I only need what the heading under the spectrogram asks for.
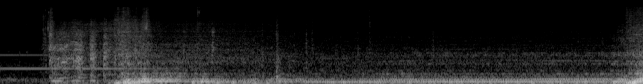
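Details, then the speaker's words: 2002 Ford Mustang 3.8L V6, 5-speed manual, high mileage, non-stock exhaust: fuel pump primes, starter whirs, engine catches after a second and settles into a deep, slightly lumpy but steady cold idle; normal cold start. "I'm going go ahead and start her up for you and let you hear her typical four door CH here the fuel pump start up put it in"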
